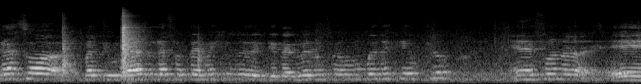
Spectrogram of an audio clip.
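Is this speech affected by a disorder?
Yes: cerebral palsy.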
